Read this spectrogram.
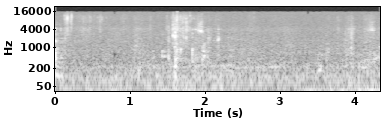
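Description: A canvas sheet rustles as it is draped and smoothed.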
